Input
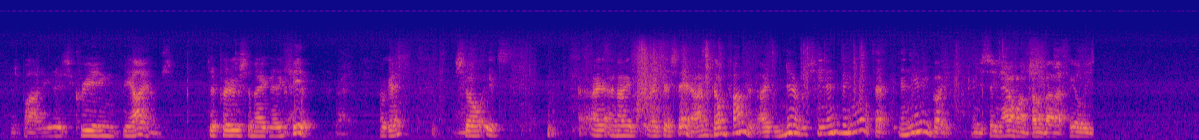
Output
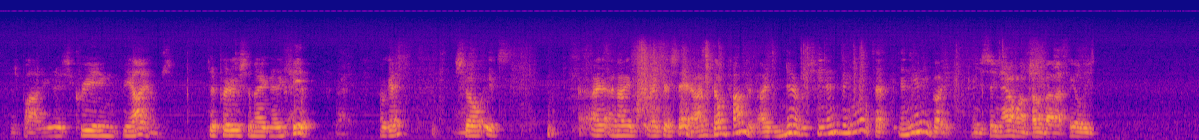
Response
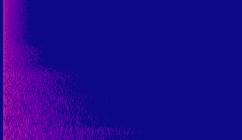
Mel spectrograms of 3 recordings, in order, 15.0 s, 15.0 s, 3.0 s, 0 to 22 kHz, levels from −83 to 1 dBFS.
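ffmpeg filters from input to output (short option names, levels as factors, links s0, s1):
-filter_complex "[0:a]asplit=2[s0][s1];[1:a]atrim=start_sample=2205,atrim=end_sample=3528[s2];[s1][s2]afir=irnorm=-1:irlink=0,volume=0.266[s3];[s0][s3]amix=inputs=2:normalize=0,volume=1.88"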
